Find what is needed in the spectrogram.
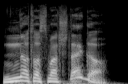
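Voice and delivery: high cheery shout; calling out. A narrator's reading. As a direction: wish him a good meal from afar. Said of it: "krzyknęła chrobotka".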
